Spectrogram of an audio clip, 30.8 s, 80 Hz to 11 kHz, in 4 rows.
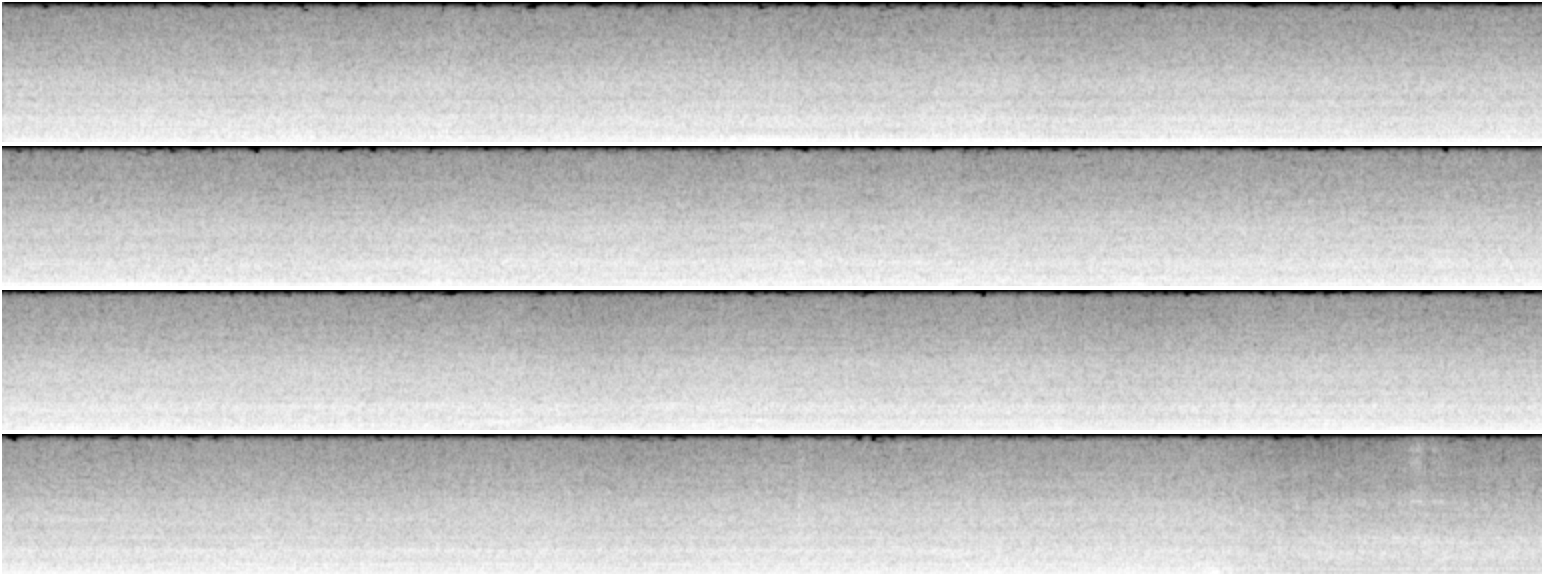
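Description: An all-terrain track chair's drive running steadily as it is test-driven, a loud, even mechanical hum that shifts slightly in pitch about 13 and 18 seconds in. Near the end it drops to a quieter, lower hum.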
